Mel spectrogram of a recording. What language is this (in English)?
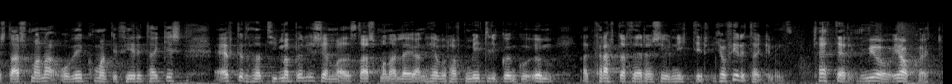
Icelandic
